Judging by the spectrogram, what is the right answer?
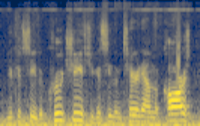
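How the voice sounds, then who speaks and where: Animated and in a New York accent, a man talks with audible room echo. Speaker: TV show host. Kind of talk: TV interview. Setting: outdoors at a racetrack.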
